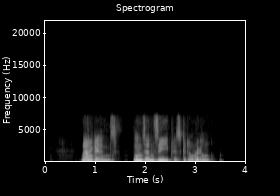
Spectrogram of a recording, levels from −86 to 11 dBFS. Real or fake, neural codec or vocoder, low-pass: fake; codec, 24 kHz, 1.5 kbps, HILCodec; 7.2 kHz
